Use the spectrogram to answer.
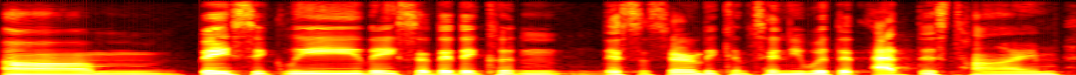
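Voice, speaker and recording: With an American accent, the speaker talks at a moderate pace in a monotone, flat intonation on a very clean recording with a silent background. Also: woman, very deep, low pitch for a woman. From Florida. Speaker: podcast host and TV writer-producer. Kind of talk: casual podcast conversation. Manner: relaxed, many fillers.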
